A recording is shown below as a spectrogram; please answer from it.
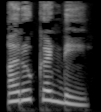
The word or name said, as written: ಅರುಕಡ್ಡಿ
